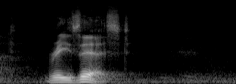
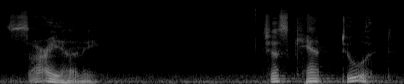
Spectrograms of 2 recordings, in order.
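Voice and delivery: gentle refusal; 12 dB quieter than usual. Acted. Grandpa gently refusing granddaughter.

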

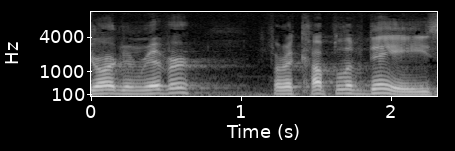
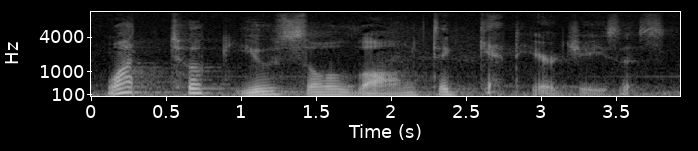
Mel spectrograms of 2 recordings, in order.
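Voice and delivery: whisper; 5 semitones lower, 10 dB quieter, slower than usual. Retold or imitated. Martha's unspoken reproach.

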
